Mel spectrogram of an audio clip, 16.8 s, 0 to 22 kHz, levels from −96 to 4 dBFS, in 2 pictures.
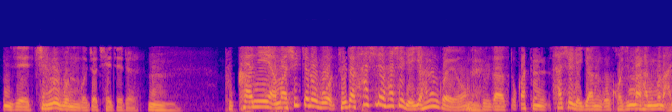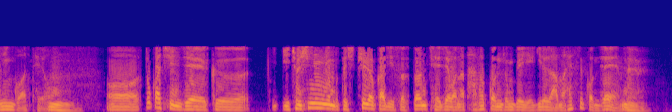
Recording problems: distortion; heavy; 11% of the sound clipped
garbled, watery; badly; nothing above 4 kHz

